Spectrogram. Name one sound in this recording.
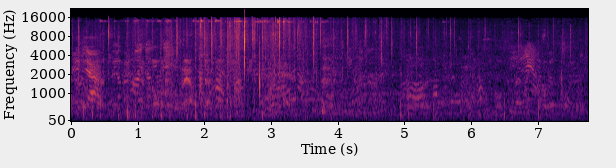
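A horse's hooves thud on soft sand.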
